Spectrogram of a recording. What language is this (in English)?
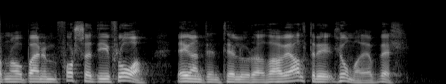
Icelandic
